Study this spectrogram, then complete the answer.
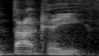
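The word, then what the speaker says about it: تاريخ: And then the last genre, the tarikh.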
